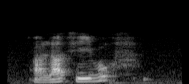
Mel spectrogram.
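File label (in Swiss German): "latziwurf", Haut-Rhin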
